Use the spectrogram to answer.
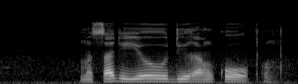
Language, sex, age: Tswana, male, 19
